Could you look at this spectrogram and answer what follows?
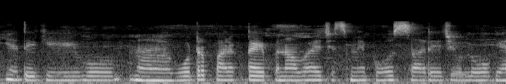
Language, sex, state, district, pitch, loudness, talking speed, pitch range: Hindi, female, Chandigarh, Chandigarh, 195 Hz, -18 LUFS, 180 wpm, 190-200 Hz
